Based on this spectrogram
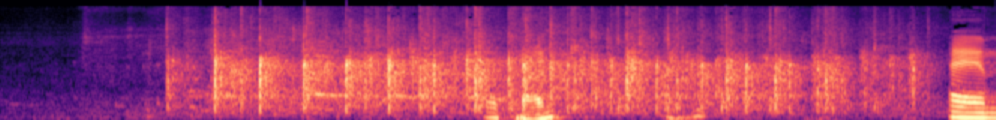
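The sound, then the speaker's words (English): An audience breaks into steady applause lasting several seconds, dense clapping with scattered murmurs, before a single voice speaks briefly at the end; the men in the audience are applauding in answer to a question about whether they know they are guilty of certain behaviours. “How many men, by show of hands, or maybe by applause, know that they're guilty of those behaviours?”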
